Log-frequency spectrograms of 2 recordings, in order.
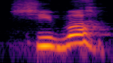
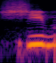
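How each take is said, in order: First: The word is said with stress on the marked sound. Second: The word is said plainly, without extra stress. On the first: The speaker calls it right. "you have to stress on those alphabets" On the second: The speaker calls it wrong. "शिव नहीं बोलना है"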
